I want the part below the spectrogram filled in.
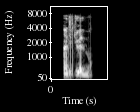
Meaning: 1. individually 2. personally
- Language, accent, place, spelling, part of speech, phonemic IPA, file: French, France, Lyon, individuellement, adverb, /ɛ̃.di.vi.dɥɛl.mɑ̃/, LL-Q150 (fra)-individuellement.wav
